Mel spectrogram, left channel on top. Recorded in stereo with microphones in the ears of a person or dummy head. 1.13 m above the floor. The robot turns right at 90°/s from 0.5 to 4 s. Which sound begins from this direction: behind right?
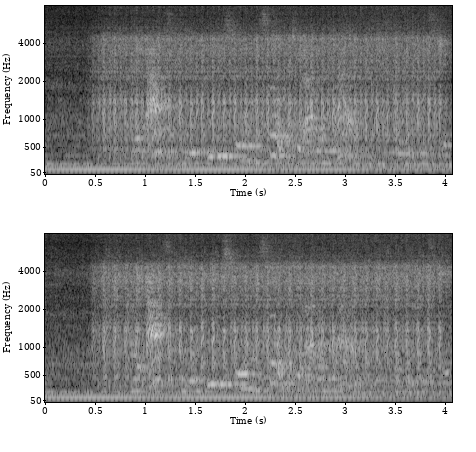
A woman speaking, at 0.8 s.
